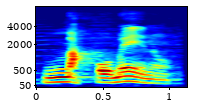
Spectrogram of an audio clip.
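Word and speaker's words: más o menos: Mas omeos more or less would sound more like momeo.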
